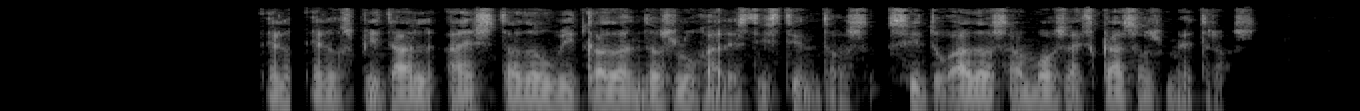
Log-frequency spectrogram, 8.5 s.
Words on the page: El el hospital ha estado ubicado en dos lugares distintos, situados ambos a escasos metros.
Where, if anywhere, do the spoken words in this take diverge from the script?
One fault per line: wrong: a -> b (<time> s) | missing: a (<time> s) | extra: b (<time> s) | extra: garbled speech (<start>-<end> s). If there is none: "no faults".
no faults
